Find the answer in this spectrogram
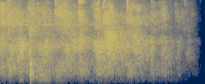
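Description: Audience applauding, the clapping dying away and cutting off near the end.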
